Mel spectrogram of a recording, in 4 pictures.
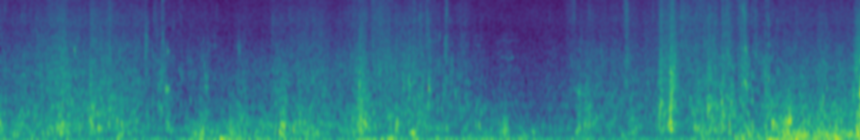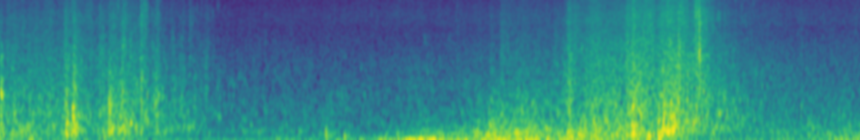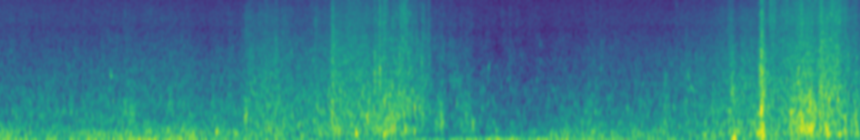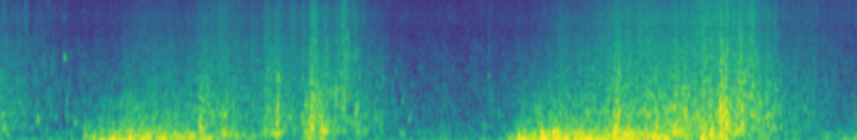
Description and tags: Recorded in Destin Florida
Strange sound I found when waves hit the jetty. Recorded from under the jetty itself. Just strange.
water, gurgle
